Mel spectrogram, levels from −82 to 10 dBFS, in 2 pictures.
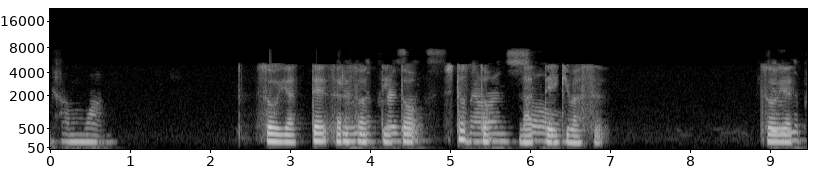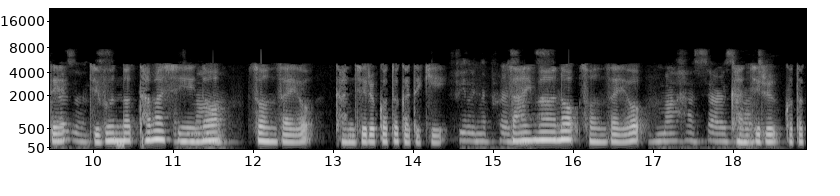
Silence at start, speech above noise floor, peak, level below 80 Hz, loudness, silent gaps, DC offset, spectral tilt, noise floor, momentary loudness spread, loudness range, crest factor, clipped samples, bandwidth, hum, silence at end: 0 s; 45 dB; 0 dBFS; -52 dBFS; -18 LUFS; none; under 0.1%; -7.5 dB/octave; -63 dBFS; 13 LU; 6 LU; 18 dB; under 0.1%; 7.8 kHz; none; 0.05 s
